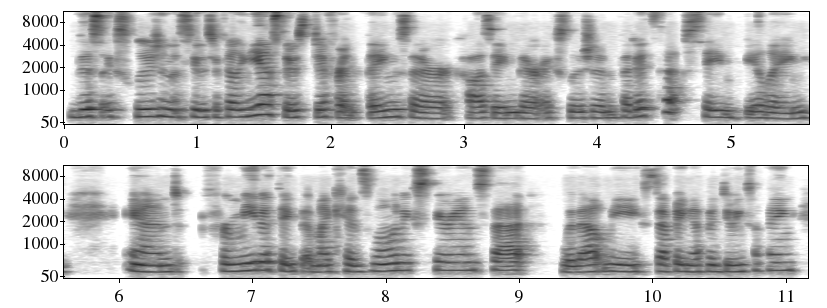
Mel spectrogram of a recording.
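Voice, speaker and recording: A woman's voice: mid-range voice, warm tone. A woman from Ohio, a school board candidate, answering interview questions in an earnest, reflective way with many fillers and restarts, over a video call. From Ohio, USA.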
